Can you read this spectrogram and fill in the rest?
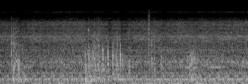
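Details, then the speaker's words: Lexus LS400 idling with long-standing belt-area noise, sometimes louder than others: rough, scratchy bearing rasp over the belt drive that swells and fades; worn idler pulley bearing, belt, tensioner and idler to be replaced. "so yeah y'all can hear that noise pretty loud right sometimes it's louder than other times"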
